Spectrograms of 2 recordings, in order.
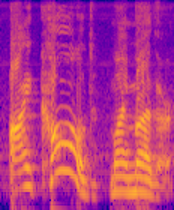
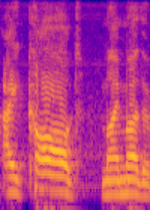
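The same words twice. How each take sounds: First: The word 'called' jumps to a higher pitch. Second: The word 'called' stays at a level pitch. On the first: The speaker calls it right. "make it a little bit higher pitch" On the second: The speaker calls it wrong. "It's not"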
